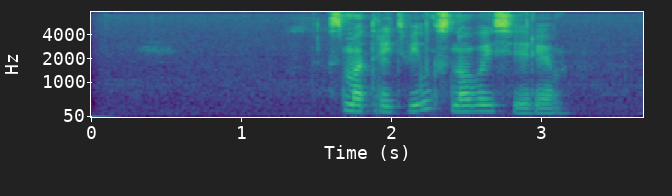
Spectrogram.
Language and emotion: Russian, neutral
